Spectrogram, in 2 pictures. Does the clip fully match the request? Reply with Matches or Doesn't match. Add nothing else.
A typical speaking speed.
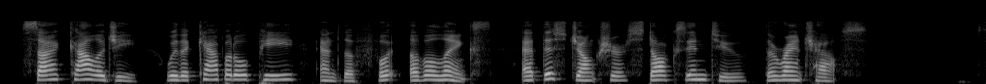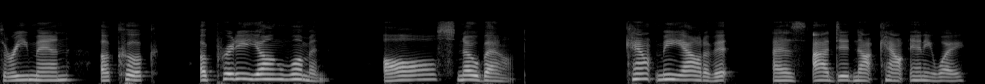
Doesn't match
